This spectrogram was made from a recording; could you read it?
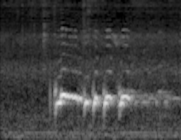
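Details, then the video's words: Zebra dove song: a soft opening note, then a rapid bubbling series of four or five clipped, trilled coos at one steady mid pitch, ending in a drawn fading purr, over a faint low hum. "terapi Burung Perkutut Murung Dan Malas Bunyi"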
